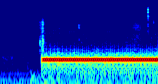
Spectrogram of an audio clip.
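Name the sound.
telephone dial tone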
